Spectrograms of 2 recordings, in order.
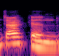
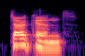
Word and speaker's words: Jharkhand: And it's an official language in Jharkhand, which I might be visiting Where? sometime. Jharkhand.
